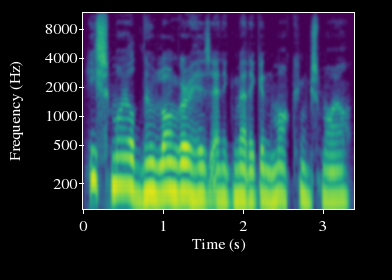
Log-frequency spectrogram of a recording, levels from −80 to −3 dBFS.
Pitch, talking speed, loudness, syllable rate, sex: 150 Hz, 160 wpm, -16 LUFS, 4.9 syllables/s, male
